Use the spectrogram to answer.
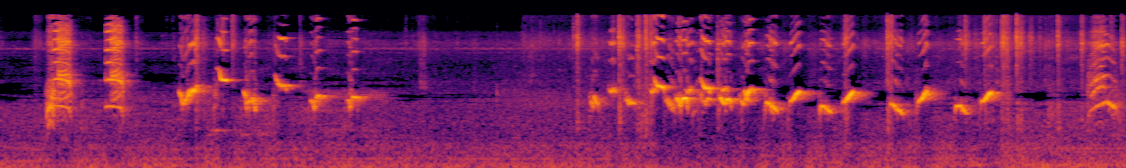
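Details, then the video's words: Female and male greater green leafbirds singing energetically: sharp high clicks followed by fast runs of short, bright, upslurred whistled notes, a pause, then a longer dense burst of varied chirps. "full isian tengkek cucak ijo betina dan jantan sama sama gacor"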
